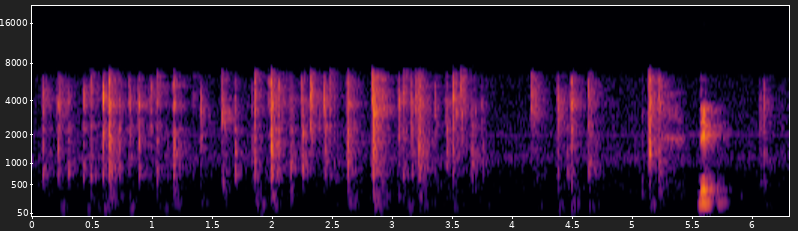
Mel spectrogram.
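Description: Typing on a computer keyboard: a quick run of keystrokes, a short pause a little past the middle, then a few more keys.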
